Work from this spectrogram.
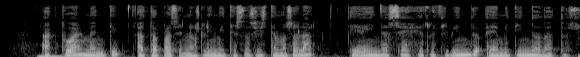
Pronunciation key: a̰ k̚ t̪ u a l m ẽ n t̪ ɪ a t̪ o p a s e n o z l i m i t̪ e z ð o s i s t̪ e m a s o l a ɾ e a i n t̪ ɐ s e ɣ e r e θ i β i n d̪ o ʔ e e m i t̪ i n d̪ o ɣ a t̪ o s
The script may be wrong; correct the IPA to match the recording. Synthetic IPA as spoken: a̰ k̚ t̪ u a l m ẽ n t̪ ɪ a t̪ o p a s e n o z l i m i t̪ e z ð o s i s t̪ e m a s o l a ɾ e a i n d̪ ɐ s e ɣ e r e θ i β i n d̪ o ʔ e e m i t̪ i n d̪ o ð a t̪ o s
